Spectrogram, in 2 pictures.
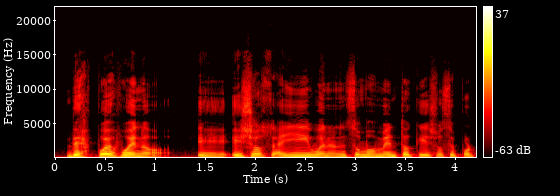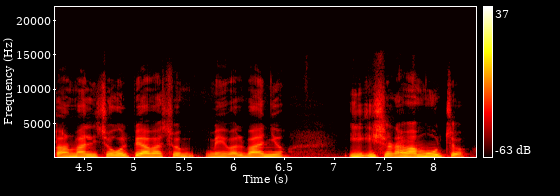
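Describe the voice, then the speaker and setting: A middle-aged woman with a Rioplatense Spanish accent gives an emotional personal testimony as an interview guest. She speaks haltingly and often restarts her sentences. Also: mid-range voice, vocal fry, mellow.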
